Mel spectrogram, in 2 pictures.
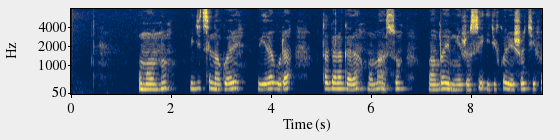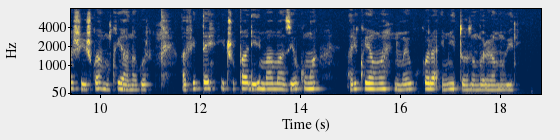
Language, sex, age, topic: Kinyarwanda, female, 18-24, health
